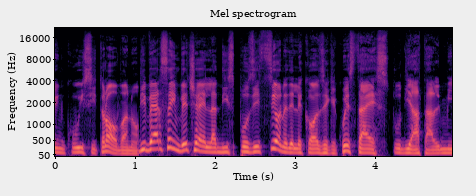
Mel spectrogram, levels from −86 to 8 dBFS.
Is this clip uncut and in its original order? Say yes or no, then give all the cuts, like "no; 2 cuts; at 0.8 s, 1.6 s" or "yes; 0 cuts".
yes; 0 cuts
